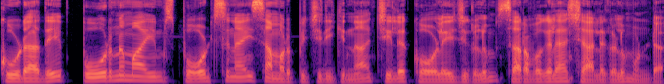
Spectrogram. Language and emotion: Malayalam, neutral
